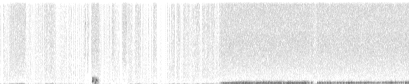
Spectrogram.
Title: Empty stomach rumbling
